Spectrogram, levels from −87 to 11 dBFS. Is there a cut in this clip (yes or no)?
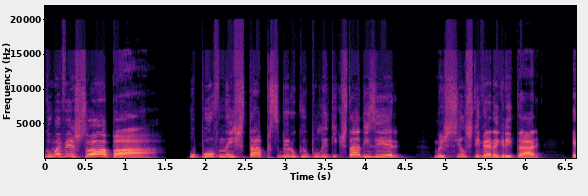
yes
